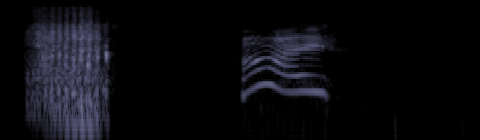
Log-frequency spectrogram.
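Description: A horse gives one short, loud breathy snort, then a woman's voice makes a brief high-pitched call that rises and falls.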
